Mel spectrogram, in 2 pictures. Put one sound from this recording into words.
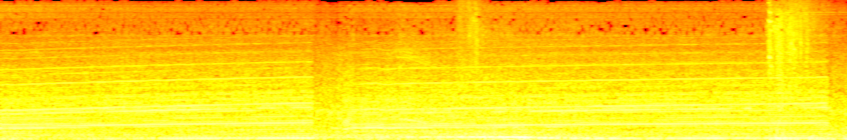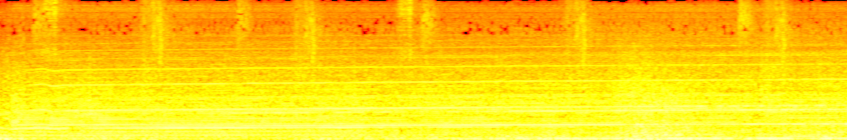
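A car engine roars loudly, rising in pitch through each gear and dropping briefly at each gear change.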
